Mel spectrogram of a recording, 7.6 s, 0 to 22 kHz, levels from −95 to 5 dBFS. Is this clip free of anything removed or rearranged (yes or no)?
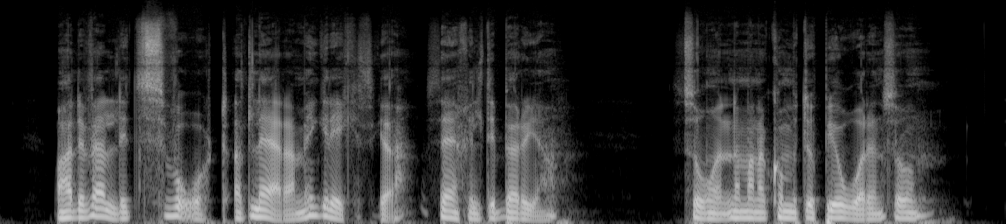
no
